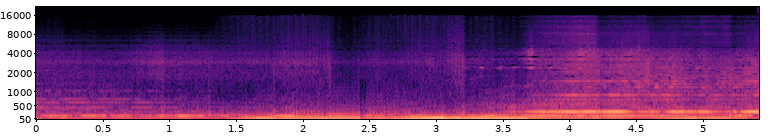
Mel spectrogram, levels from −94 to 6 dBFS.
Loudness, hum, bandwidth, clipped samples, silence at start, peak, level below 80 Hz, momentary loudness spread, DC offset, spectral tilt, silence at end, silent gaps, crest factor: -21 LUFS; none; 8.6 kHz; under 0.1%; 0 s; -8 dBFS; -22 dBFS; 12 LU; under 0.1%; -8 dB/octave; 0 s; none; 12 dB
